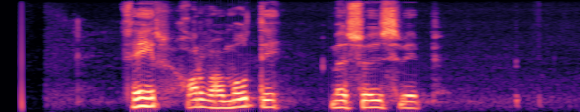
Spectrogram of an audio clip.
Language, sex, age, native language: Icelandic, male, 40-49, Icelandic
